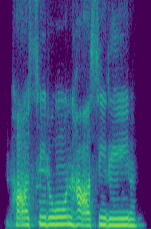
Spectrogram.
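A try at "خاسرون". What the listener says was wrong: खा। खा, खा है, ठीक है ना? हा नहीं, खासिर, खासिरून, खासिरीन।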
